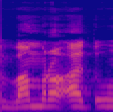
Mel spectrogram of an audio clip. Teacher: میم ساکن کے بعد رو ہے، اظہار شفوی کا قاعدہ ہوگا، غنہ نہیں کریں گے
